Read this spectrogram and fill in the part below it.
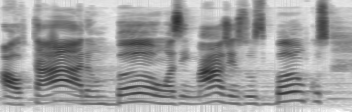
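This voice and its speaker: A woman speaks with lively intonation. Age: 30s. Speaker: parish council coordinator. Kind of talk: interview.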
